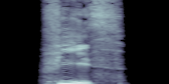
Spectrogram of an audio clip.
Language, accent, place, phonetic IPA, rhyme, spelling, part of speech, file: German, Germany, Berlin, [fiːs], -iːs, Phis, noun, De-Phis.ogg
- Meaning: plural of Phi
